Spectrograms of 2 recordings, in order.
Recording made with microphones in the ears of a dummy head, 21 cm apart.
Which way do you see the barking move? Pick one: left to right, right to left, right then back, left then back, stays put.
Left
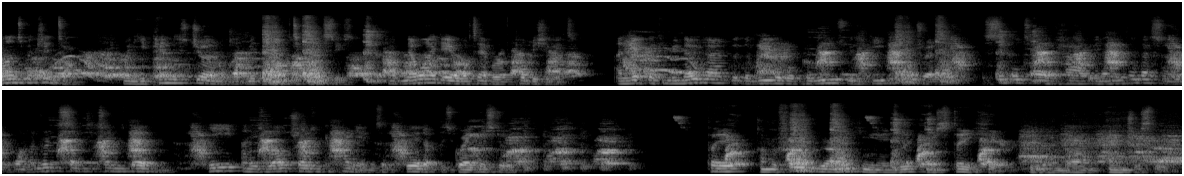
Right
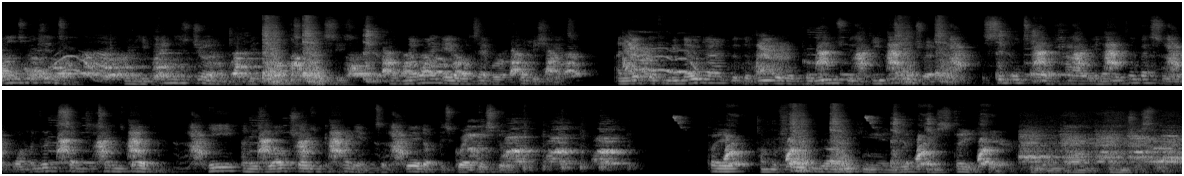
stays put.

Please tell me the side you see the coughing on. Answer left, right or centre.
centre.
